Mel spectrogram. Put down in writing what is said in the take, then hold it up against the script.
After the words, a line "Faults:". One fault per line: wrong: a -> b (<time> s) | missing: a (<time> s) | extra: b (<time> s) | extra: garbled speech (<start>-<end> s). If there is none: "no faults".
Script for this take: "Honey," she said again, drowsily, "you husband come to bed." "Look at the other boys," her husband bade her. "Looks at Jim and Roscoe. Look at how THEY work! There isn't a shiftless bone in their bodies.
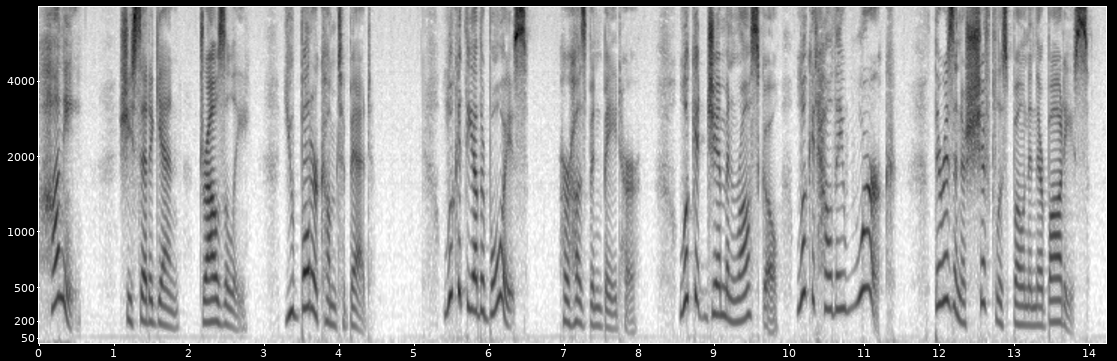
"Honey," she said again, drowsily, "you better come to bed." "Look at the other boys," her husband bade her. "Look at Jim and Roscoe. Look at how THEY work! There isn't a shiftless bone in their bodies.
Faults:
wrong: husband -> better (3.4 s)
wrong: Looks -> Look (8.5 s)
